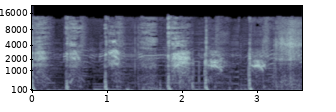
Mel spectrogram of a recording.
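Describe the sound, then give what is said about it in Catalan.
Someone coughs repeatedly in a rough, irregular series of about seven or eight short bursts, fairly loud, with no talking. “està tossint aquest, dius, pobre, està intentant evitar que això no em molesti.”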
